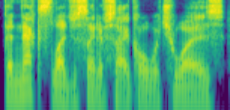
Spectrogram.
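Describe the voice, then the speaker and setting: A man's voice: medium pitch, steady tone, a little fast, dry recording, studio quality. A man answering interview questions as the founder of an advocacy group, speaking emphatically and repeating words as he builds a point.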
